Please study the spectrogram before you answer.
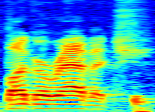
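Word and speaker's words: Bugarewicz: And Brian's referring to Mike, his crew chief, Mike Bugaravich is the best pronunciation of his name.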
